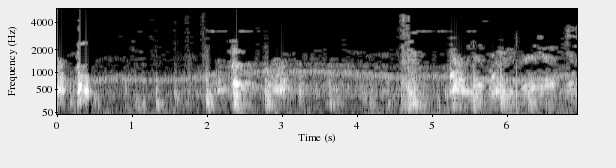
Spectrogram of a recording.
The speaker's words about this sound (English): For instance, when he arrived in town with a dog team... Ho there! Ho! Ho!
